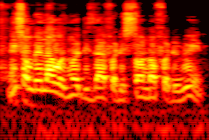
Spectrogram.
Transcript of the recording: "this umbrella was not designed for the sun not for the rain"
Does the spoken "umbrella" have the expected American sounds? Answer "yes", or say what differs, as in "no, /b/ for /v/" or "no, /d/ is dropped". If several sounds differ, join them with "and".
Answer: no, /ɹ/ is dropped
